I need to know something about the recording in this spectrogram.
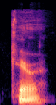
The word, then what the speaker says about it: Cara: Cara, Rhymes with Sarah.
